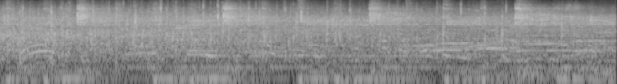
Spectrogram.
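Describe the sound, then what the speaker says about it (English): Fans applaud steadily through a Saturday night session of the indoor cycling World Cup Finals in Las Vegas, a dense wash of clapping that lasts the whole moment while a commentator talks over it. "And Crystal Goldman both getting a nice round of applause from the fans here in Las Vegas"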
